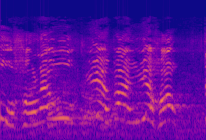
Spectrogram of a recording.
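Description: A young boy's high voice, vocalizing in short quick phrases that slide up and down in pitch.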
